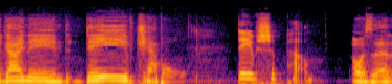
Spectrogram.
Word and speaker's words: Chappelle: named Dave Chappell Dave Chappelle oh is that how it's pronounced yeah like it's French I guess it's not spelled like Chapel it's spelled like Chappelle it's spelled like it's French he's a stand-up comedian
